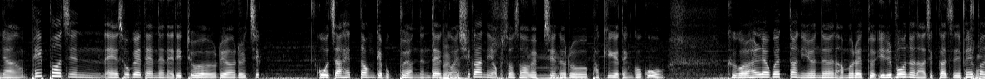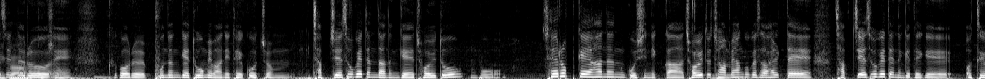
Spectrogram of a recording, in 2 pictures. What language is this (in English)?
Korean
